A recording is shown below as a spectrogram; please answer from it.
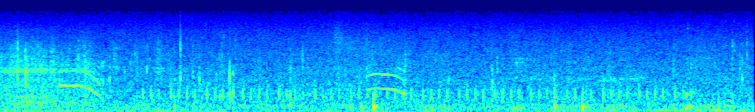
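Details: Cat mews recorded indoors on the day the cat Hodu gave birth to her kittens, as the first, Waung-i, was born: two short, faint, arching mews about three seconds apart over a steady background hum.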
